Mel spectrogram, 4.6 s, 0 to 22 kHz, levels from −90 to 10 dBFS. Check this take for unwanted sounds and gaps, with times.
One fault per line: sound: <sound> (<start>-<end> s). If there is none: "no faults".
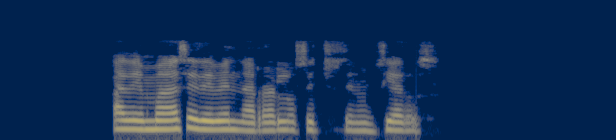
no faults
